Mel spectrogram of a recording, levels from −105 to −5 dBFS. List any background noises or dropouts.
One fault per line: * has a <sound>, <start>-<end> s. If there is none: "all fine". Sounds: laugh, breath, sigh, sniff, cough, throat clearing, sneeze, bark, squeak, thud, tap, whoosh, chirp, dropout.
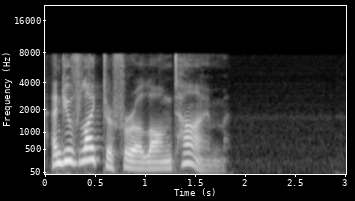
all fine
